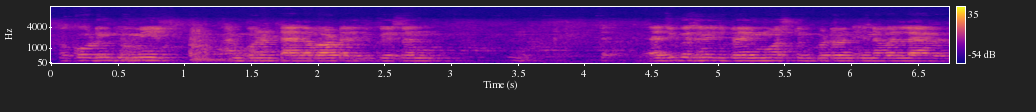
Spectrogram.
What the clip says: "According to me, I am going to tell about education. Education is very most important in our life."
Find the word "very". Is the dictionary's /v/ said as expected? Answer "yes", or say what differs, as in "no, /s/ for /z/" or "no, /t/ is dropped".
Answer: no, /b/ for /v/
